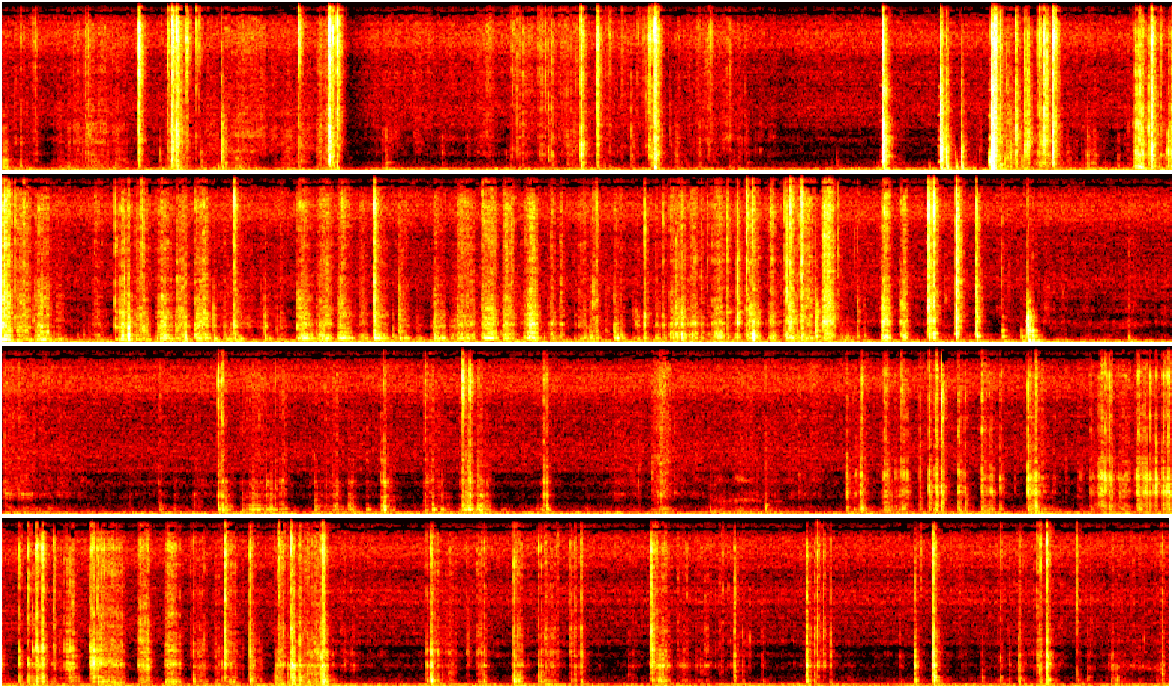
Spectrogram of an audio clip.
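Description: Knife cutting through a thin plastic water bottle: irregular crackles, scratches and crinkles of the plastic. The cutting is busiest in the first half, goes quieter in the middle, then picks up again as the cut plastic is handled.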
